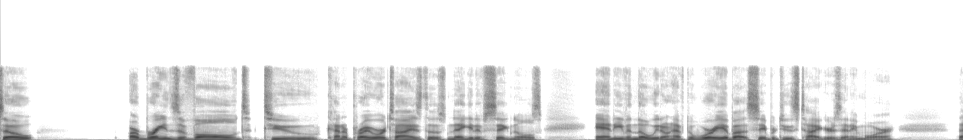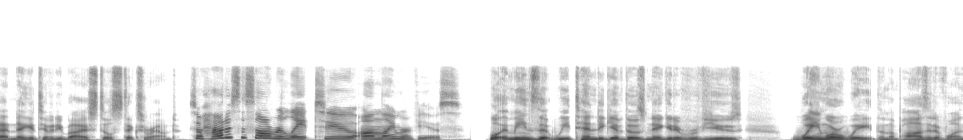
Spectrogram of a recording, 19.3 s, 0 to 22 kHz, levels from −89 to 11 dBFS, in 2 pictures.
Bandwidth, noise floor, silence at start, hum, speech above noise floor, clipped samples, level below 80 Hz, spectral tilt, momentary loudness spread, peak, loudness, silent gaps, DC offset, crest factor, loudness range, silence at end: 12 kHz; -62 dBFS; 0 s; none; 36 dB; under 0.1%; -46 dBFS; -6 dB/octave; 12 LU; -8 dBFS; -26 LUFS; 14.34-14.48 s; under 0.1%; 20 dB; 4 LU; 0 s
